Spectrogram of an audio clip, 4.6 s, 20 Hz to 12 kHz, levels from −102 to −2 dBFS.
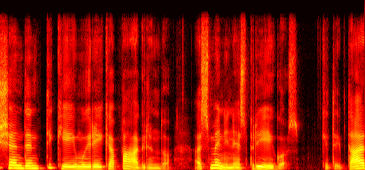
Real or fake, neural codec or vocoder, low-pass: fake; autoencoder, 48 kHz, 128 numbers a frame, DAC-VAE, trained on Japanese speech; 10.8 kHz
